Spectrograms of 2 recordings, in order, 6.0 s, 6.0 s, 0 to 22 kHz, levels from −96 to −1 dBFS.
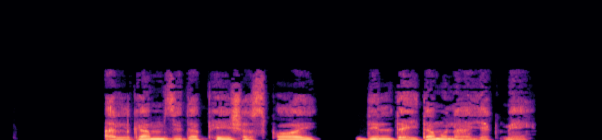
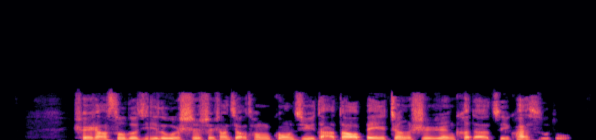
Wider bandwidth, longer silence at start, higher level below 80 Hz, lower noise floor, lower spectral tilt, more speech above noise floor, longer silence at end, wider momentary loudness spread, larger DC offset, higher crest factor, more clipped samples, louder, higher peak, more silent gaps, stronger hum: first, 11 kHz vs 7.8 kHz; first, 1.05 s vs 0.75 s; about the same, -58 dBFS vs -62 dBFS; first, under -90 dBFS vs -59 dBFS; first, -6 dB/octave vs -4.5 dB/octave; first, over 71 dB vs 38 dB; first, 0.75 s vs 0.3 s; first, 13 LU vs 8 LU; neither; about the same, 18 dB vs 20 dB; neither; first, -19 LUFS vs -22 LUFS; about the same, -4 dBFS vs -2 dBFS; first, 3.21-3.55 s vs none; neither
